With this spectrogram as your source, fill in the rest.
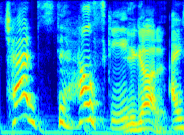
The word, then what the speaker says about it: Stahelski: can never say his name right, it's Chad Stahelski.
